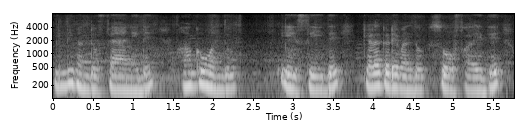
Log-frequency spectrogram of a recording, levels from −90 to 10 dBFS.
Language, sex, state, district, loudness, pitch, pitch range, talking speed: Kannada, female, Karnataka, Bidar, -16 LUFS, 170 Hz, 155-185 Hz, 125 wpm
